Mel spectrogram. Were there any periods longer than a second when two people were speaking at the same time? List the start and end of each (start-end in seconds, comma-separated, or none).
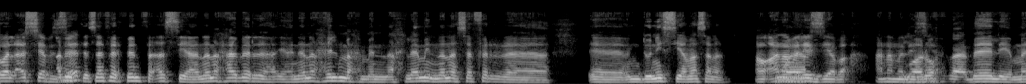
none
